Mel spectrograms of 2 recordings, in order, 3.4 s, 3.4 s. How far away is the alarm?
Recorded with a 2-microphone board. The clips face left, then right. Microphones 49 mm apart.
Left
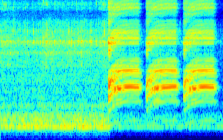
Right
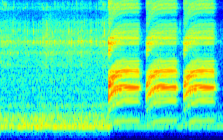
About 1.7 m.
